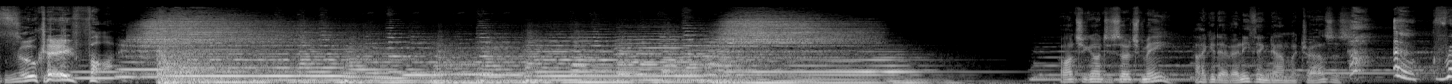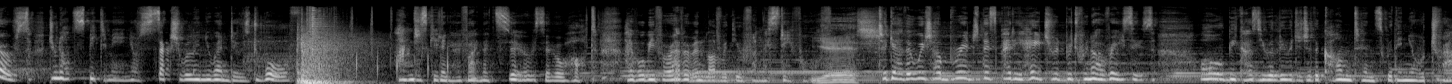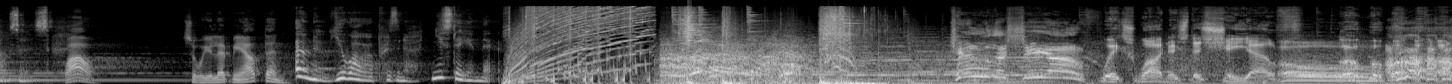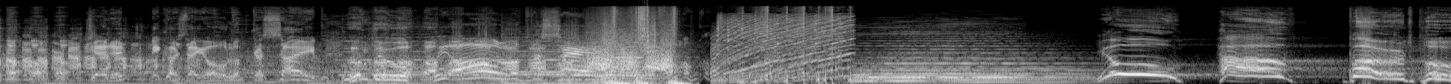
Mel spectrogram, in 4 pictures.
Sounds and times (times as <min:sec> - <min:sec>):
Music: 0:00.0 - 0:55.5
Speech: 0:30.9 - 0:34.0, 0:38.6 - 0:42.9.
